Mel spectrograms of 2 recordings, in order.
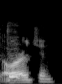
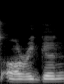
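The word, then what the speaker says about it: Origen: the same uh origin it's pronounced or r i g e n but you know I'm not a reference for English pronunciation so if you pronounce Oregon I don't okay I don't mind okay so it's written o r i g n yeah I think it is mostly pronounced origin yeah because you pronounce you pronounce diogen okay if you pronoun diogen probably that origin is pronounced origin yeah diogenes also I'm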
